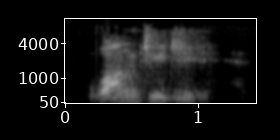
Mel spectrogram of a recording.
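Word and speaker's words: Wang Zhizhi: Wang Jiji. It's spelled like Wang ZZ.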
